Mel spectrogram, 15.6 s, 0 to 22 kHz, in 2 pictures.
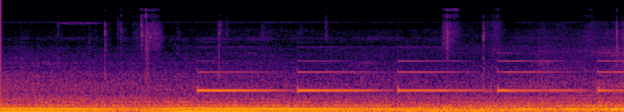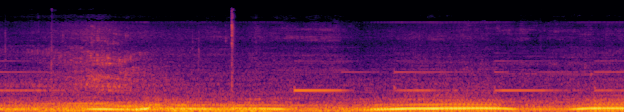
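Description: Dodge Charger R/T's 5.7-litre HEMI V8 heard from inside the cabin, running steadily and then pulling in loud surges from about halfway through, its note rising and falling with each push of the throttle. A short electronic tone repeats about once a second through much of it.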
